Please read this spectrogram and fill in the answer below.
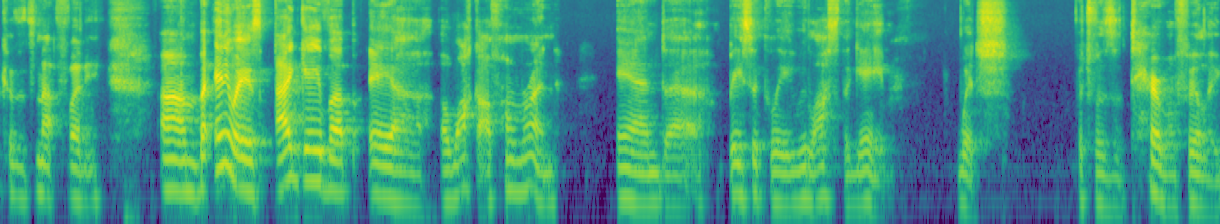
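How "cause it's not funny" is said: talking through laughter, quieter. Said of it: "I don't know why I'm laughing".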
